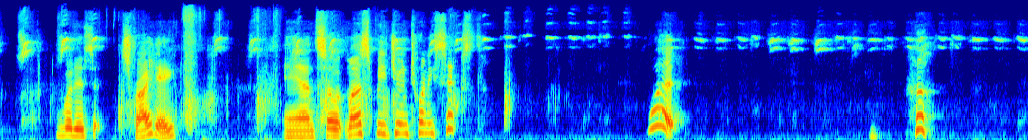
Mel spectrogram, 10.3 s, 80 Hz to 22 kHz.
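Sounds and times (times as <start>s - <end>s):
wren chirping near baby birds outdoors in the morning: 0.0s - 10.2s
speech: 0.2s - 5.2s.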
